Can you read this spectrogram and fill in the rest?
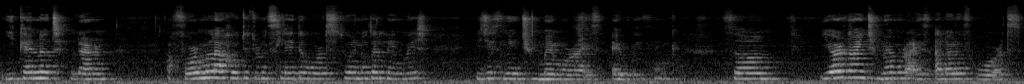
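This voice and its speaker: A woman's voice: high-pitched, darkish tone. A woman from Colombia with a Colombian Spanish accent, a native Spanish speaker giving an earnest talk to an audience and often restarting her words. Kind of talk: presentation to an audience. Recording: echoey hall, distant mic, background noise.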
